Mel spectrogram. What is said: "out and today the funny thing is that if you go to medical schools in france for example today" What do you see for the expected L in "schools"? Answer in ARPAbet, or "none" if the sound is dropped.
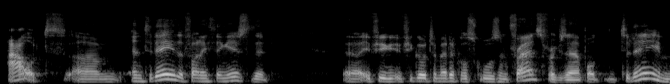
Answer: L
